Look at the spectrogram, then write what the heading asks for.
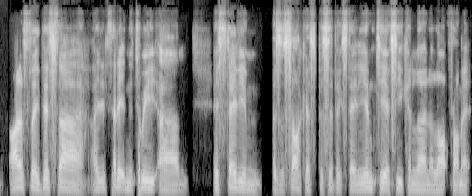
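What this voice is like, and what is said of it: Hoarse, worn-out voice. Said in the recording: “My voice is gone. Been screaming for a while.”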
